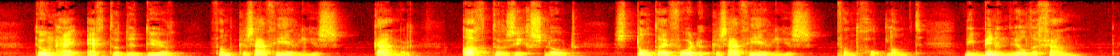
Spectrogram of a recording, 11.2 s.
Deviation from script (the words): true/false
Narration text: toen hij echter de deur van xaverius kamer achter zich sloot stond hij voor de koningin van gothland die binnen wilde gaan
true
